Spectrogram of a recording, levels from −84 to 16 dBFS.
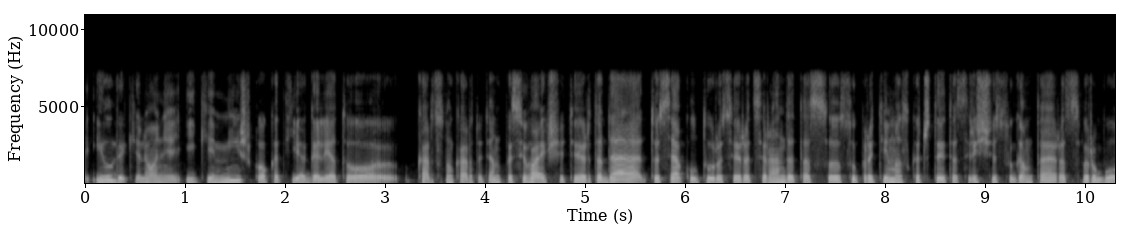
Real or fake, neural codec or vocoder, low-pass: fake; codec, 16 kHz, 8 kbps, FunCodec, trained on LibriTTS, 25 frames a second; 7.2 kHz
